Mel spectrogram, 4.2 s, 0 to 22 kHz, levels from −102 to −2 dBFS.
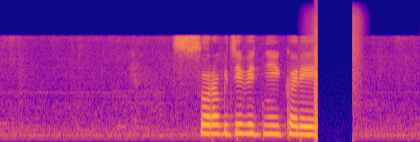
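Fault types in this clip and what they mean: Wireless microphone squelch dropout: the analogue FM radio link between the microphone and its receiver weakens until the receiver's squelch circuit shuts the output off rather than pass the rising noise. Between 3.01 and 3.68 s the speech gives way to a brief swell of hiss or static, then a hole of near silence lasting about 0.36 s, after which the squelch reopens and the speech comes back once the signal recovers.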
